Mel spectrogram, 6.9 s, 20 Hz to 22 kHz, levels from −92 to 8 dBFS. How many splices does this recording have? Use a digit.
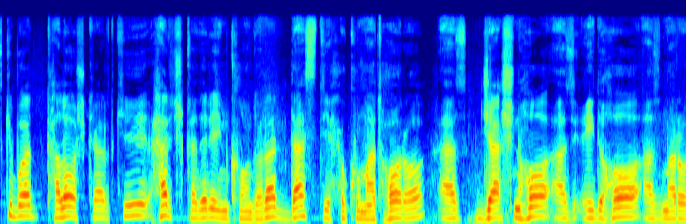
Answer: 1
